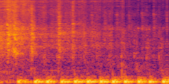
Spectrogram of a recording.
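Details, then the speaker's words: Motorcycle engine with reset valves and heavy porting, owner-reported noise: loose, uneven idle with a hollow knock about seven times a second under the exhaust beat; piston slap, and the mechanic suspects connecting rod bearing play and a ticking head. "Maiingay talaga siya. Feeling ko ano eh Conrad may alog na ah bearing siguro. Tapos sa head may lagitik din."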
